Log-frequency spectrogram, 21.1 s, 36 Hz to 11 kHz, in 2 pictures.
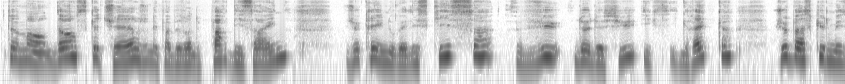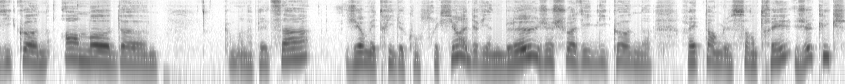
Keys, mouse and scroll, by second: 1.2 click, 4.6 click, 8.0 click, 11.2 click, 17.8 click, 19.6 click.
